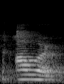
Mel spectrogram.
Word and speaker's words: hour: So third one is, this is most important, if there is a silent H at the beginning of a word. So jodi eta kisuman word thake where H is silent, jane hour.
